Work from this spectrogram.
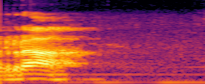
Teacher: रा जो जीभ है वो लुढ़क करके आगे जाती है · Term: लुंठित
